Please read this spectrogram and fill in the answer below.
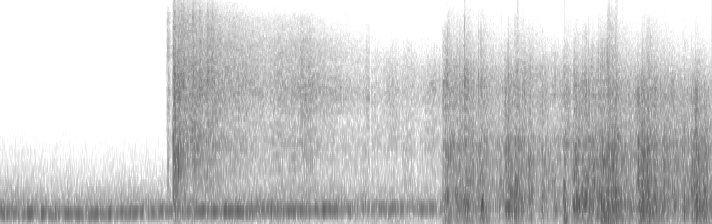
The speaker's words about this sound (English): Though there is always thunder after lightning, it can only be heard within a few miles of the storm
